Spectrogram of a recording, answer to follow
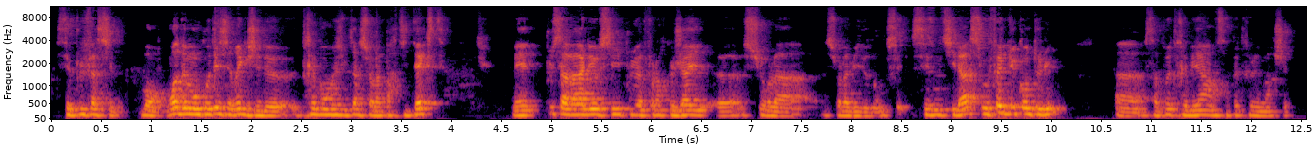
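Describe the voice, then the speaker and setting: A man with a French accent talks through a live webinar presentation, stopping often to check that his listeners follow. His voice is mellow and sits a little high. It sounds roomy and distant, with the mic set away from him in an echoing room. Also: fairly quick. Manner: explanatory, checks in with "d'accord?" and "ok?".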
